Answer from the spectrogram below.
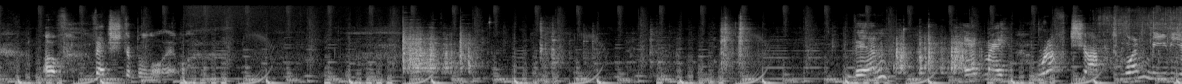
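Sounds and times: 
speech: 0.5 - 2.6, 8.6 - 11.8
heavy pot clunking on stove: 4.0 - 7.6, 8.9 - 10.0.

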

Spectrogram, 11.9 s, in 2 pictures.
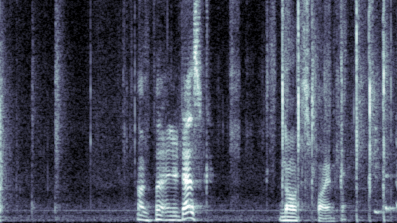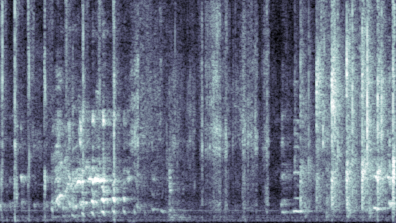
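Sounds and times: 
speech: 2.1 - 3.2, 4.2 - 5.3
hands clapping: 4.2 - 8.0, 10.4 - 11.8
laughter: 5.6 - 8.7, 10.2 - 10.7, 11.5 - 11.8.

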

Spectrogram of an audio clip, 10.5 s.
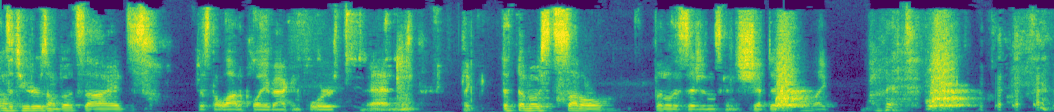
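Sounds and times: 
speech: 0.0 - 10.5
dog barking: 7.7 - 8.2, 9.3 - 9.9
laughter: 8.7 - 10.5.

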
